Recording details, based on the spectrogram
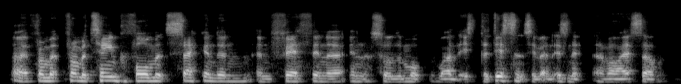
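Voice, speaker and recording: A fairly high-pitched man talks with a London accent at a moderate pace. The sound is dry and close with no echo. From England, East London. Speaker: head swim coach. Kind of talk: podcast interview. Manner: halting, many repeats.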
